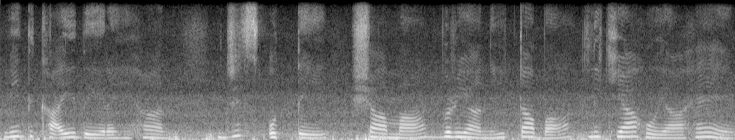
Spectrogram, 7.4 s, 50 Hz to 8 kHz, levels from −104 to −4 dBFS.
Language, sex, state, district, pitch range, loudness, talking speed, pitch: Punjabi, female, Punjab, Kapurthala, 190-250 Hz, -19 LUFS, 100 wpm, 220 Hz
